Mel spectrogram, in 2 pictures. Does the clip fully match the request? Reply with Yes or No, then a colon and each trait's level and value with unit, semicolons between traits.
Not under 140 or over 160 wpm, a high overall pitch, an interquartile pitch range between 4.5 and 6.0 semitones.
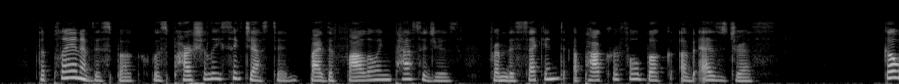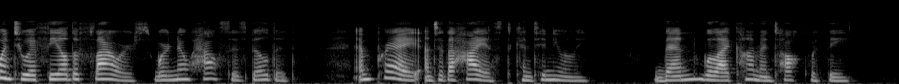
Yes: average, 145 wpm; high, 205 Hz; average, 4.8 semitones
